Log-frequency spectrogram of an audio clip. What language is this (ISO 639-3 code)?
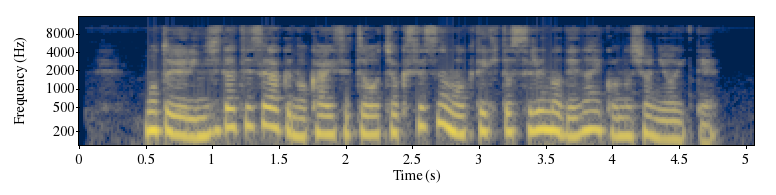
jpn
